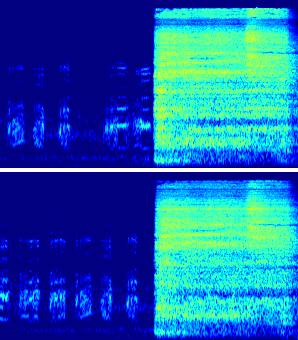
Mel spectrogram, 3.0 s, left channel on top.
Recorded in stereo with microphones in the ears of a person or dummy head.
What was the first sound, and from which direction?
Breathing, 60° left (ahead or behind).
